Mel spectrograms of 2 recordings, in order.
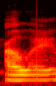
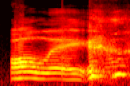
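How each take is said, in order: First: The first part is said as the letter L. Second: The first part is said as the word all. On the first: "like the letter L A" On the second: "He calls it all A"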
